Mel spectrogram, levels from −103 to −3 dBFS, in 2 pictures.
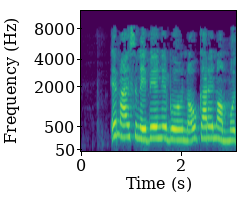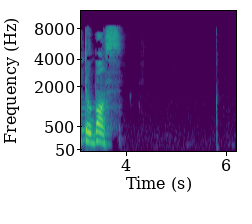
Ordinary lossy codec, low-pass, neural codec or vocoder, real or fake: MP3, 32 kbps; 10.8 kHz; codec, 44.1 kHz, 7.8 kbps, Pupu-Codec; fake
